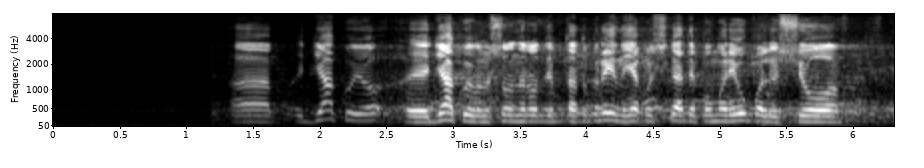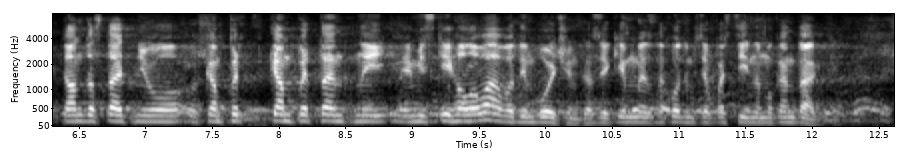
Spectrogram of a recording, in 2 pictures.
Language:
Ukrainian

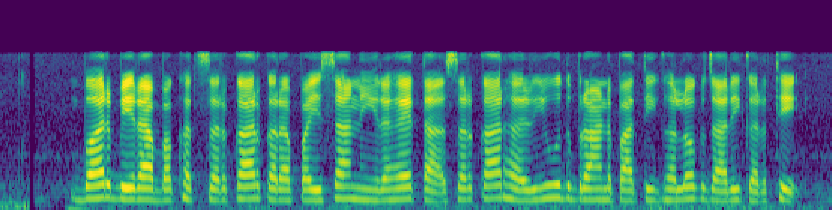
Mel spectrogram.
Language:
Chhattisgarhi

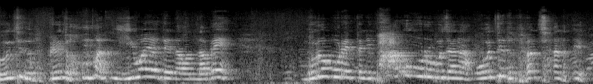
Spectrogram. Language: Korean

